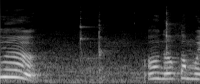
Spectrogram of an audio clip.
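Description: A metal spoon clinking lightly against a ceramic dessert bowl twice, in a short gap between speech.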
